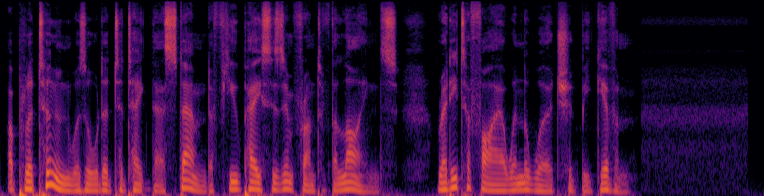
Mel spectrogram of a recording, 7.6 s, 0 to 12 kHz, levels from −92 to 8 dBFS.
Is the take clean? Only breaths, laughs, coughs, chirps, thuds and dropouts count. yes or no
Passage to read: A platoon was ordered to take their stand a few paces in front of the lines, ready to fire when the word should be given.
yes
